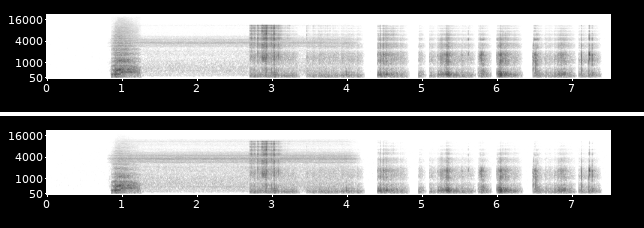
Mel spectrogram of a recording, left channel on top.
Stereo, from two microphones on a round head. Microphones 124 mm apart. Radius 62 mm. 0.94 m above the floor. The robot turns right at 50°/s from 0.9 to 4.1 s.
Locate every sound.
0.9 s a whoosh: 65° left (ahead or behind); by 1.3 s 50° left (ahead or behind)
2.7 s chewing: 10° left (ahead or behind); by 7.5 s 65° left (ahead or behind)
